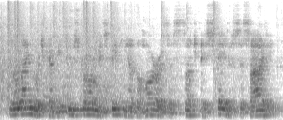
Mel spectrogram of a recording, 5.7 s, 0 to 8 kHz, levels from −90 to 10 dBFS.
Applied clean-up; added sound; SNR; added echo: none; Crushing; 16 dB; reverberation time 0.6 s.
